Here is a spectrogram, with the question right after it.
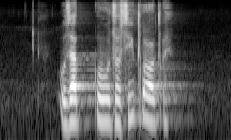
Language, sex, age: Xhosa, male, 22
